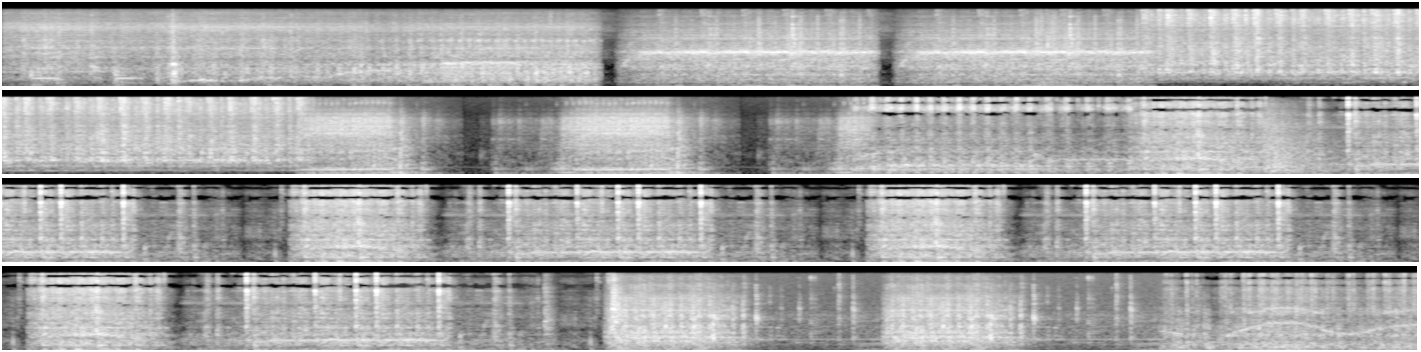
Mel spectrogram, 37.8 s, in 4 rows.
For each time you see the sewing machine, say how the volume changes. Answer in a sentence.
The sewing machine can be heard from 0.0 to 37.7 s, at a steady volume.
